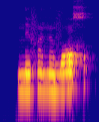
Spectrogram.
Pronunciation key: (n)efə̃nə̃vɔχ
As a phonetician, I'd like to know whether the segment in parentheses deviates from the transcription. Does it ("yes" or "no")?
no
